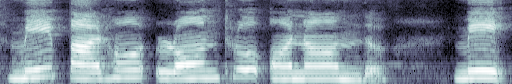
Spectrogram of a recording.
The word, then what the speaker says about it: parents: Parents. T and S both are not pronounced.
